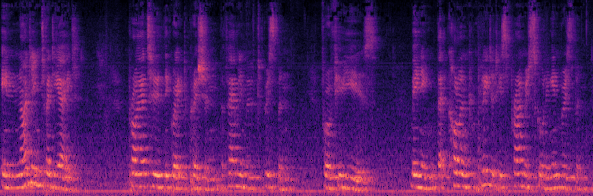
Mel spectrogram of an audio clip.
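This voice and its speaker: An older woman delivers a scripted eulogy in a measured, gently wry way. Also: medium pitch, steady tone. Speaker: eulogist at a family memorial. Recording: very echoey hall, distant mic, noisy.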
